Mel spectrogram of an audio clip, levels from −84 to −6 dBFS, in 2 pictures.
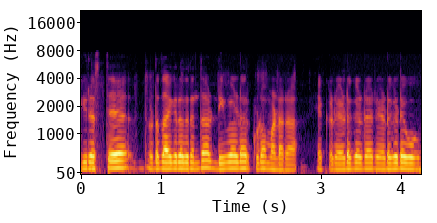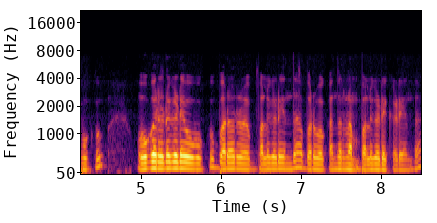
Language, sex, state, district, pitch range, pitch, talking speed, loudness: Kannada, male, Karnataka, Raichur, 140-155 Hz, 150 Hz, 140 wpm, -17 LUFS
